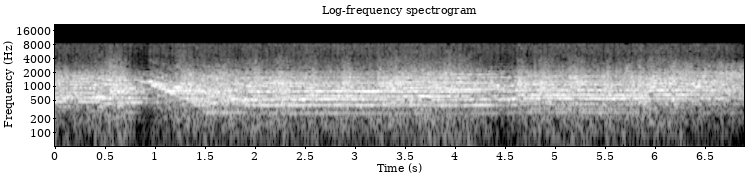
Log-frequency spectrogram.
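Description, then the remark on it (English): A train rushes along at speed, its loud continuous rumble and rattle filling the whole stretch, with a sustained horn-like tone riding over the roar and a brief pitch sweep near the start. “Meanwhile, a short distance from Modoc City, Cliff Gullison hurried through the empty passenger car and joined Gopher in the engine cab of the speeding train.”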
